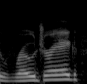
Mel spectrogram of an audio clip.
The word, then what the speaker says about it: Rodrigue: So like currently I say ra-drege because that is what I was like raised saying because that's like the very country Cajun way to say it.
